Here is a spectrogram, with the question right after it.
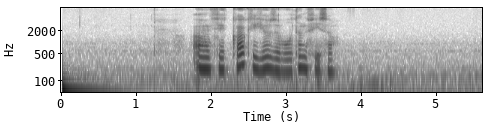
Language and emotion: Russian, neutral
